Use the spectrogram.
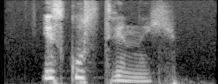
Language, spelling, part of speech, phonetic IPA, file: Russian, искусственный, adjective, [ɪˈskus(ː)tvʲɪn(ː)ɨj], Ru-искусственный.ogg
- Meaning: 1. artificial, man-made 2. false (in terms of teeth) 3. imitation, fake 4. unnatural, insincere, contrived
